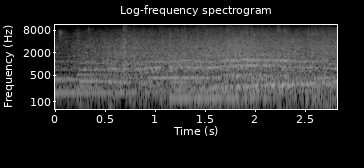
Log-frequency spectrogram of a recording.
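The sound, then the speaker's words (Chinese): Heavy rain pours down in a steady, dense hiss that stays constant for the whole stretch, with faint low tones humming underneath and no voices. “暴风雨肆虐了好几天，许多森林里的动物都被淹死了，农作物也泡在水里烂掉了。”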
